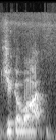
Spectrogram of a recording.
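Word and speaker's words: gigawatt: Um, but I will argue uh it's pronounced jigawatt. No, it isn't. That's only the way Doc Brown pronounced it.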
